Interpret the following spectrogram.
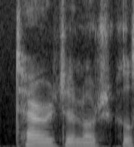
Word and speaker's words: Pteridological: Or as your granddad always said, silent P as in swimming pool.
